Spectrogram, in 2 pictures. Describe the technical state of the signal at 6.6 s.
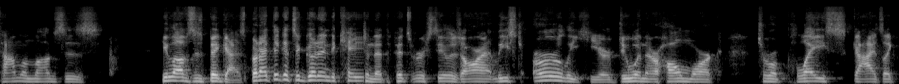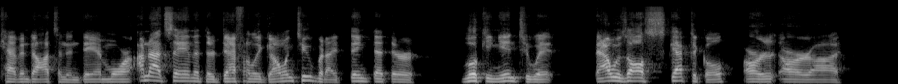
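A brief smear or wobble sits at 6.56 s, where a sliver of the speech blurs rather than cutting out. This is short concealed packet loss: about 10 ms of audio arrived too late, and the receiver extrapolated from the preceding sound before blending back into the real signal.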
